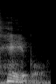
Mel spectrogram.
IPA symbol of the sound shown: tʰ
